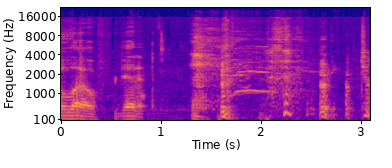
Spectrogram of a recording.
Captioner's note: laugh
